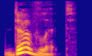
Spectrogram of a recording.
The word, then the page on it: dovelet: British English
